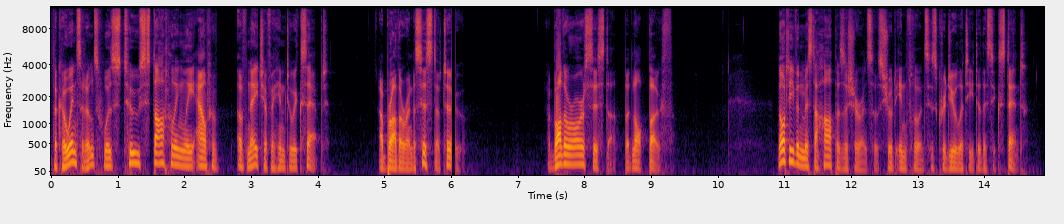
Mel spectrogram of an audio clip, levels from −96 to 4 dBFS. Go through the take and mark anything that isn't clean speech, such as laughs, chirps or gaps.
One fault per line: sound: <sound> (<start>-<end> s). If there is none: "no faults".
sound: dropout (6.0-6.1 s)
